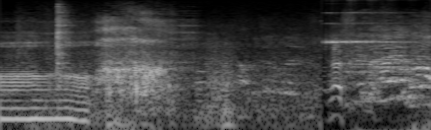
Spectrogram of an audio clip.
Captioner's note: sighs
